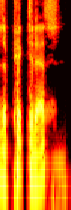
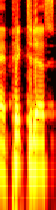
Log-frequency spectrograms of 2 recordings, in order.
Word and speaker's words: Epictetus: Also, the first century philosopher Epictetus, again, struggling to pronounce these names, Epictetus.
